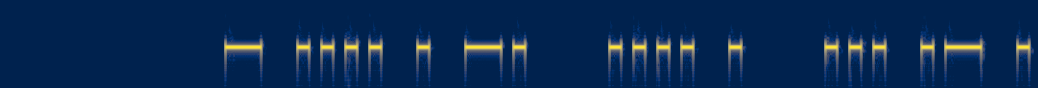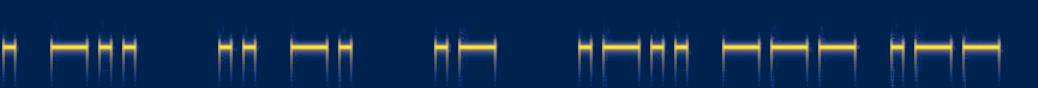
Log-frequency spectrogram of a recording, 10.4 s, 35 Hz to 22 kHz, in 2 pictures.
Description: Morse code, heard as a keyed tone, about 20 wpm, 700 Hz. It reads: THEN HE SAID IN A LOW
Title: Sentences from Top 1000 Words - Review Part 1 - 20wpm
